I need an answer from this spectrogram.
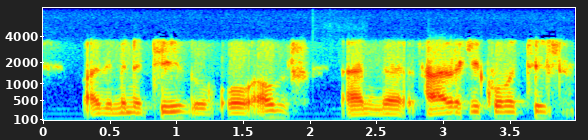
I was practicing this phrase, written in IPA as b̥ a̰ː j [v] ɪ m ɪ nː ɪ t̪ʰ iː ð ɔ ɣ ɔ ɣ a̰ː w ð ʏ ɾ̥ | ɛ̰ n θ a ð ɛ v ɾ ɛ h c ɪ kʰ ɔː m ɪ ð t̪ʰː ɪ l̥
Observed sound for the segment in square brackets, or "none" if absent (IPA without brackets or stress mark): ð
